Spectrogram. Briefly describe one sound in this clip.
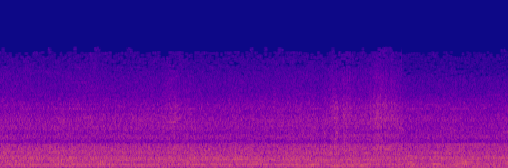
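A fire engine's pump engine runs with a steady hum.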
